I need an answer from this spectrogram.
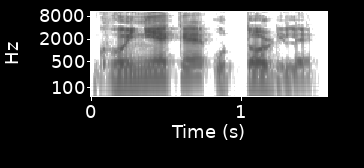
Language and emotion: Assamese, neutral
